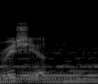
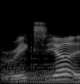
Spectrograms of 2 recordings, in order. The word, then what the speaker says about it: Rixia: Uh, I I think the main reason why I kept pronouncing it Rixia is because I did realize it was Chinese, but now I'm just like I'm It was obviously Chinese.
